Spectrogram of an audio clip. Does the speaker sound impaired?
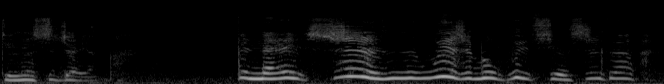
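Yes: cerebral palsy; from birth, oxygen deprivation during breech delivery, impaired mobility; unclear, slurred articulation described in own poem.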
